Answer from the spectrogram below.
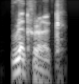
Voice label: "ricrac", British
